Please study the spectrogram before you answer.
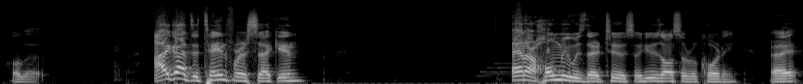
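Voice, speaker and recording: Young dude streaming, high pitched, cussing a lot, animated casual storytelling. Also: male voice, moderate pace, long pauses, soft background music. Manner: slangy, profane, animated storytelling. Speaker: livestreamer. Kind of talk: casual livestream chat reading viewer comments.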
